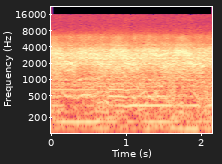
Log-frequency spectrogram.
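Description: Live rock band in a spacey instrumental jam: electric guitar holds sustained notes over a low drone, with warbling, swooping effect-laden tones above that come close to the sound of engines.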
